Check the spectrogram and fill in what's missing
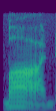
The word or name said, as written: baud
